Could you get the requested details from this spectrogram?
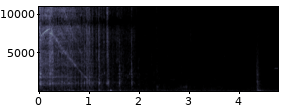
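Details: Sailboat diesel's first start after a part replacement, before leaving Salcombe for Falmouth: starter spins briefly, catches at once, then a quiet, even idle with no knocks; healthy start.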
